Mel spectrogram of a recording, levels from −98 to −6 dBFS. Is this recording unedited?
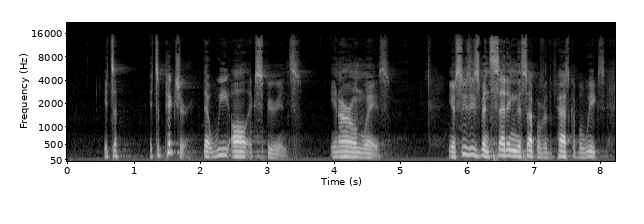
yes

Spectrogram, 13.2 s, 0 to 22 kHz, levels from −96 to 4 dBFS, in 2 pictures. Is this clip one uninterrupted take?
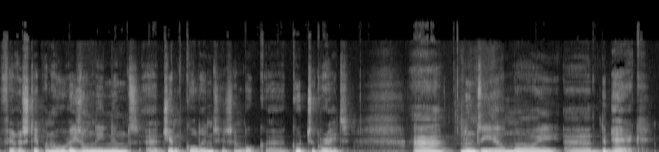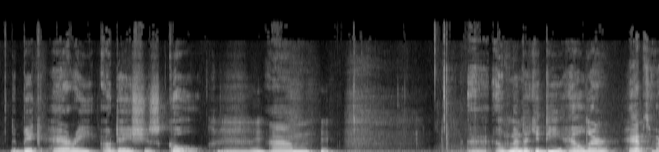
no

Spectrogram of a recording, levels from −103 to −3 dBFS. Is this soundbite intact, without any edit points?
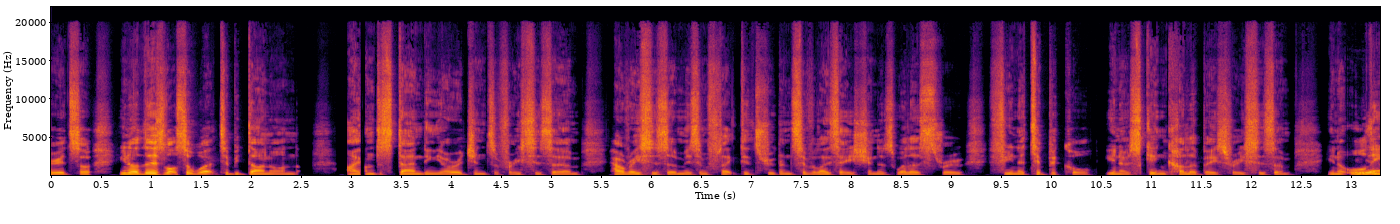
no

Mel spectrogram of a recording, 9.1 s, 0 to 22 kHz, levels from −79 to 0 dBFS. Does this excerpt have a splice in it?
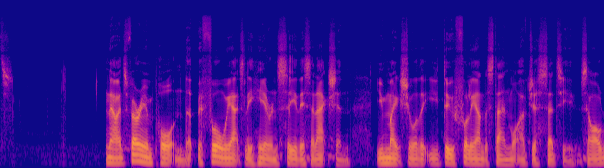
no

